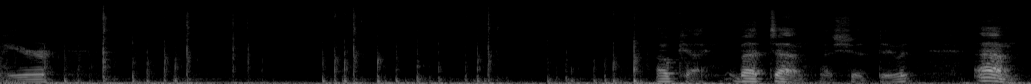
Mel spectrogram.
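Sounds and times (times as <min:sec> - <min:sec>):
speech: 0:00.2 - 0:00.7, 0:06.6 - 0:09.2, 0:09.8 - 0:10.2
typing on a computer keyboard: 0:00.4 - 0:06.4.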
